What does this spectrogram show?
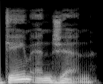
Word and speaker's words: GameNGen: game engines forever introducing game Eng gen and yes it's pronounced like game engine because well it is one but this isn't just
